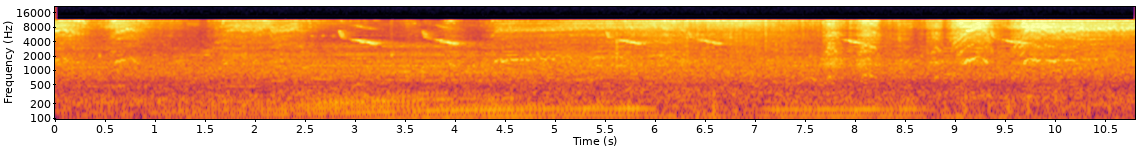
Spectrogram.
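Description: Traxxas Rustler electric RC truck driving across grass: a steady hiss of motor and tyres, with a low hum that swells twice through the middle. A bird chirps a short falling note over and over.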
